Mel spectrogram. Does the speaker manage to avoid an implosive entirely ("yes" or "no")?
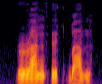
no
